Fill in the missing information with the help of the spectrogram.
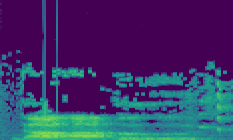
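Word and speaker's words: Daud: So, I think it's D-A-U-D, is that right? Yeah. Da-a-ood. Long A, long U, and that's David.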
